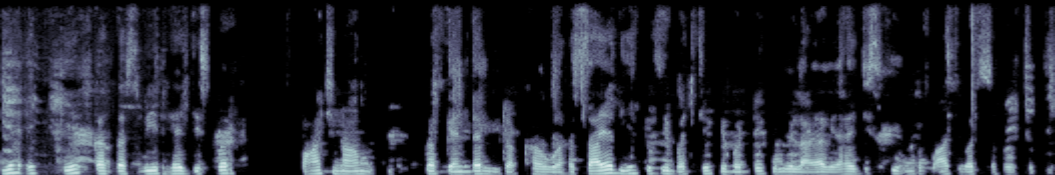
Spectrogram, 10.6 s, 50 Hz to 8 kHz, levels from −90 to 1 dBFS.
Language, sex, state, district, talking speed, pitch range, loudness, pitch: Hindi, male, Bihar, Jamui, 175 wpm, 115-135 Hz, -19 LUFS, 125 Hz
